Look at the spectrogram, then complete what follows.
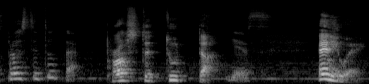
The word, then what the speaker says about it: prostituta: It's prostituta.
